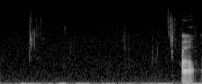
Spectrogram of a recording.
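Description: A pause in a man's speech holding a few faint, brief clicks, then he starts speaking again near the end.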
